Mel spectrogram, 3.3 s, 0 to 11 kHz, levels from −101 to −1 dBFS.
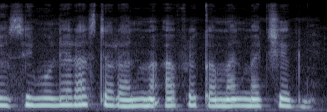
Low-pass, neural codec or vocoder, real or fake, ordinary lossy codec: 9.9 kHz; none; real; none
